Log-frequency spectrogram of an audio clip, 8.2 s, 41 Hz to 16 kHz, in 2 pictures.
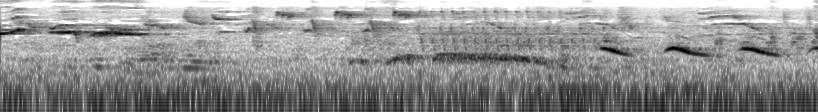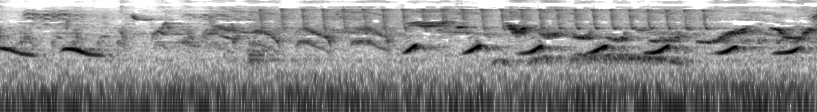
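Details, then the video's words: Caged Chinese hwamei, a male in its second moulting season, singing a varied song: buzzy notes and short rising whistles repeated in a series of six, then a second run of rising whistles, with a faint voice nearby. "Hoạ mi cb09d gần 2 mùa"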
